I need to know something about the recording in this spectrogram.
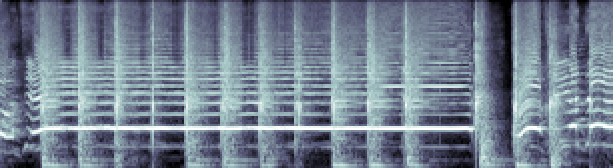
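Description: Somali buraanbur song: women singing over a fast, steady beat of hand claps and drum. In the middle, a long high note is held level for about four seconds before the singing resumes.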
